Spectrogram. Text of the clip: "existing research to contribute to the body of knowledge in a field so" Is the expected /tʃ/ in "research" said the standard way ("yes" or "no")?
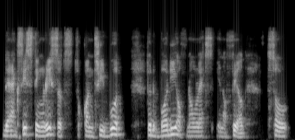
no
